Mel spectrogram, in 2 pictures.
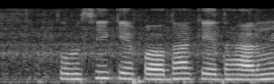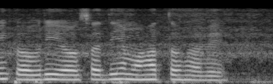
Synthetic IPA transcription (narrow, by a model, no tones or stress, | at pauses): t̪ulsikepəːd̪ʱaked̪ʱaːɾmɪkɔʊɾiɔːɾsəd̪ʱiɦməɦət̪ːwəɦəbe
